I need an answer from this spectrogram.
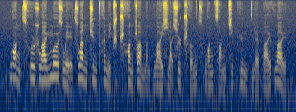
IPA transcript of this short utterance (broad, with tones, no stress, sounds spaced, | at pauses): p w ɑ˥˩ ŋ t͡sʰ u˥ ʂ w a˥ ɪ̯ m o˥ ʊ̯ s w ḛ˨˩ ɪ̯ t͡s w a˥˧ n t͡ɕ y˥˧ n pʰ ə˥˩ n i˧˥ t͡ɕ y˧ ʈ͡ʂʰ ɑ˥˧ ŋ ʂ ä˥˩ m w a˩ n p w a˧˥ ɪ̯ ɕ j ä̰˨˩ ɕ y˥˩ ʈ͡ʂʰ ɤ˧˥ ŋ t͡sʰ w ɑ˥ ŋ s ɑ˧˥ ŋ t͡ɕ i˥ pʰ y˥˩ n t̪ j ɛ̰˨˩ p a˧˥ ɪ̯ f w a˥˩ ɪ̯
